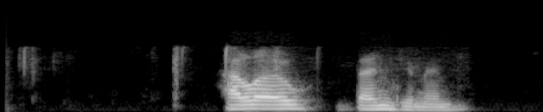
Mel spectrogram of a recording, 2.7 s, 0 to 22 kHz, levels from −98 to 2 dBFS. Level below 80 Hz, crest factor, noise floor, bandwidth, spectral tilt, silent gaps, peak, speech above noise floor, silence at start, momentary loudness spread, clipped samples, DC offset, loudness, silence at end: -66 dBFS; 20 dB; -83 dBFS; 4.1 kHz; -7.5 dB/octave; none; -4 dBFS; 63 dB; 1.1 s; 13 LU; under 0.1%; under 0.1%; -21 LUFS; 0.4 s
